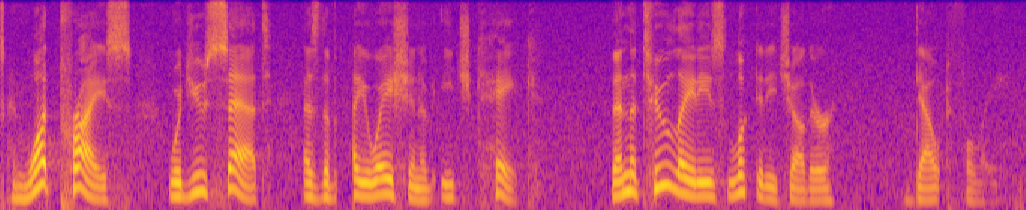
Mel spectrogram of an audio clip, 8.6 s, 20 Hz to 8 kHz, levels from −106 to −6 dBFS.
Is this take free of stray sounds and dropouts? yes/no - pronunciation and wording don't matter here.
no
